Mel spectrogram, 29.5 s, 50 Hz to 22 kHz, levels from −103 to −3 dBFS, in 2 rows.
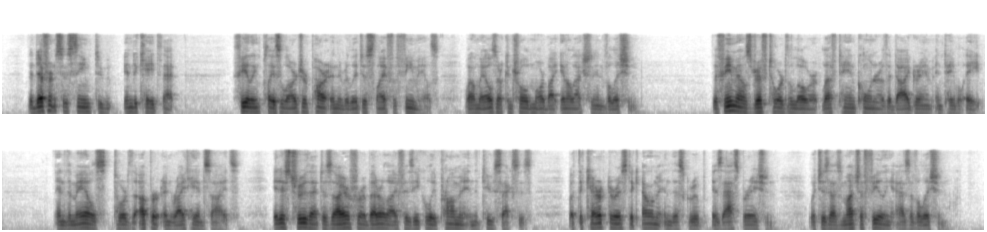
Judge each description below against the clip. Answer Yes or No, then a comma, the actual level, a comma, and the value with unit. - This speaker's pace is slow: No, average, 175 wpm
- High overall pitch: No, low, 100 Hz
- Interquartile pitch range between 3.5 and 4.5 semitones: No, narrow, 2.6 semitones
